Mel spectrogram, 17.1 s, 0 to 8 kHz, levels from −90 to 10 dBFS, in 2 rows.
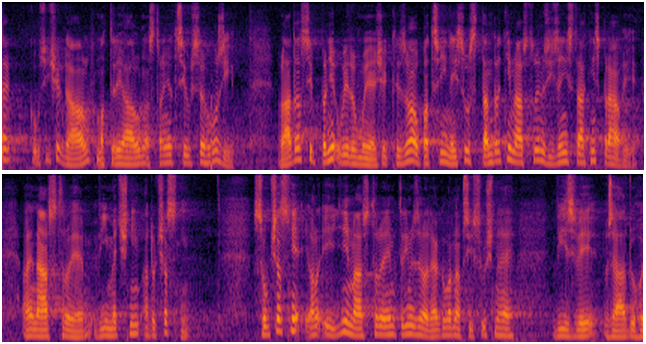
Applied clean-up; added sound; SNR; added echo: none; none; none; none.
